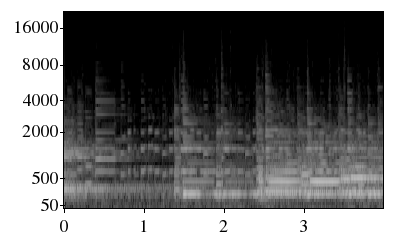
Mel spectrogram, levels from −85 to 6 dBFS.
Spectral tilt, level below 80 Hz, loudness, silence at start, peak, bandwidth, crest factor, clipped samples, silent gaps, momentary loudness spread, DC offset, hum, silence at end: -7.5 dB/octave; -62 dBFS; -29 LUFS; 0 s; -14 dBFS; 8.6 kHz; 14 dB; under 0.1%; none; 18 LU; under 0.1%; none; 0 s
